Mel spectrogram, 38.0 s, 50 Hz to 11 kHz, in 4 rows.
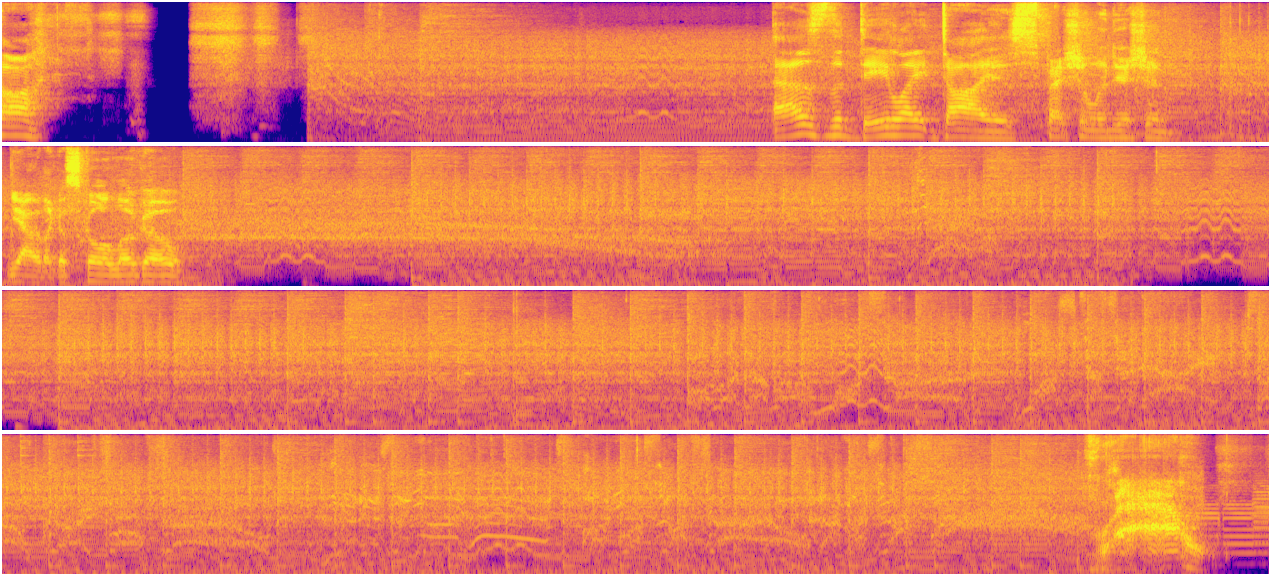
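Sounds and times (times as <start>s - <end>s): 
speech: 0.0s - 0.4s, 5.8s - 9.0s, 9.6s - 11.0s
distorted guitars in a metal track: 2.3s - 38.0s
harsh screamed vocals in a metal track: 10.2s - 15.4s, 16.2s - 17.4s, 24.2s - 37.7s.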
